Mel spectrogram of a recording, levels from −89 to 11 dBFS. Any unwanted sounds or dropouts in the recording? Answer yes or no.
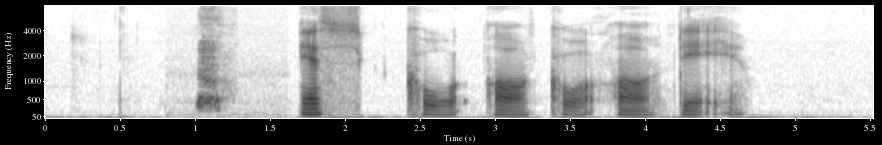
yes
